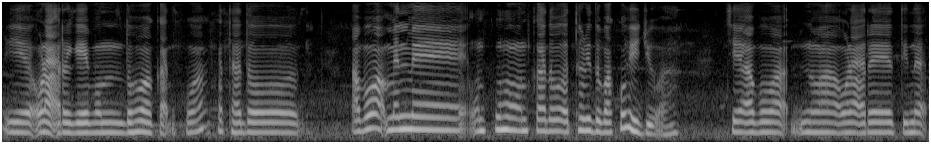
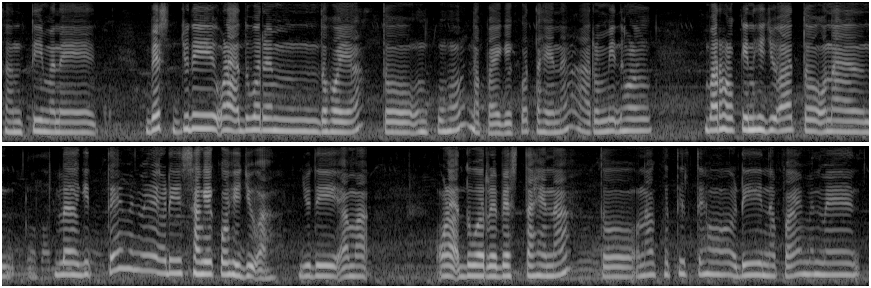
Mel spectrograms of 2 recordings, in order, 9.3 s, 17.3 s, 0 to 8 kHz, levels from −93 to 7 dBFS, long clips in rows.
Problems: none marked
